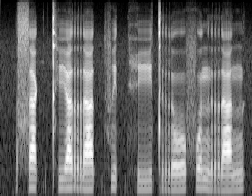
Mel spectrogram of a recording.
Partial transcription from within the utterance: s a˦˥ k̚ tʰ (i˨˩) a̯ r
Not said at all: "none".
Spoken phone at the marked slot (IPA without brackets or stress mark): i˦˥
